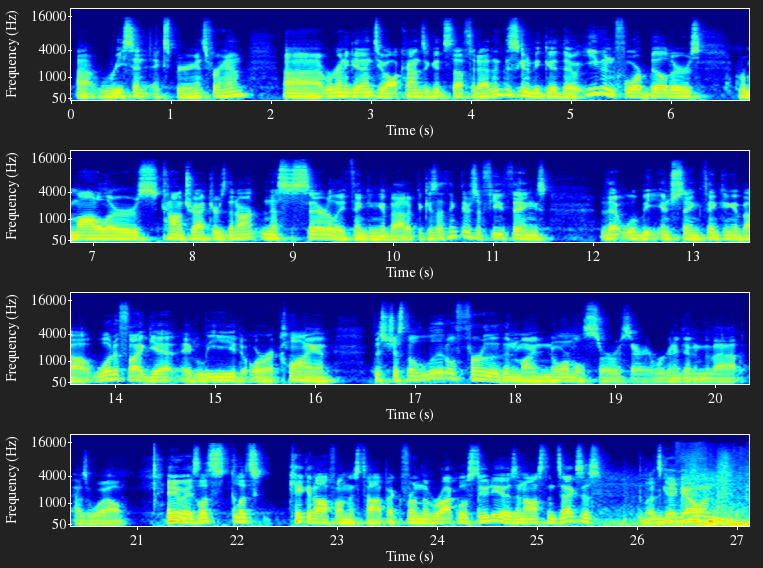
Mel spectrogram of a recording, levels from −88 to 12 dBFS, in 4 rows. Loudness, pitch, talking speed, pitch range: -28 LUFS, 115 Hz, 205 wpm, 105-125 Hz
